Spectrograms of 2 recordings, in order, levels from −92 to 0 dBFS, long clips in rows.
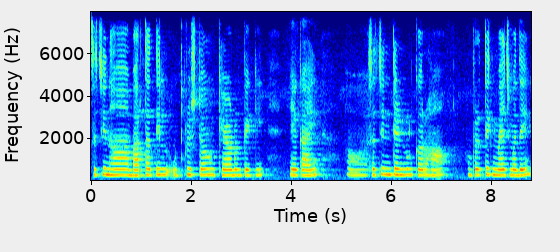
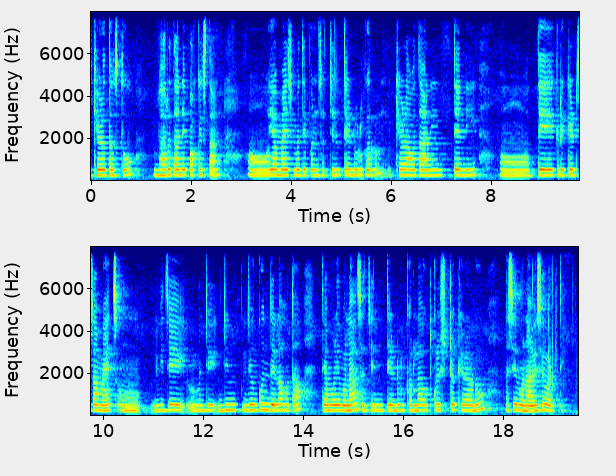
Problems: constant background noise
